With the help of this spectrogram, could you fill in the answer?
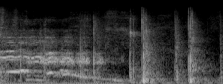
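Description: A horse lets out a loud whinny that wavers and falls in pitch, followed by a couple of sharp snorting bursts as it trails off.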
